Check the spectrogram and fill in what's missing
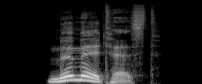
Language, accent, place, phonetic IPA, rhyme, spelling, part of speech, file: German, Germany, Berlin, [ˈmʏml̩təst], -ʏml̩təst, mümmeltest, verb, De-mümmeltest.ogg
- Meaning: inflection of mümmeln: 1. second-person singular preterite 2. second-person singular subjunctive II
